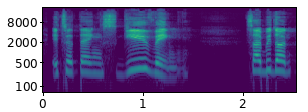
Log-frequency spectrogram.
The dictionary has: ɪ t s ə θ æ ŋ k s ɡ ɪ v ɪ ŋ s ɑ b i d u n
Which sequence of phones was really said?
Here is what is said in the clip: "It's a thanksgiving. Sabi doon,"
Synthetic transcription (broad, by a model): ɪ t s ə t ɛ ŋ s ɡ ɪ v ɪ ŋ s ɑ b i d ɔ n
